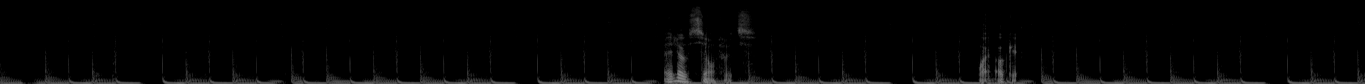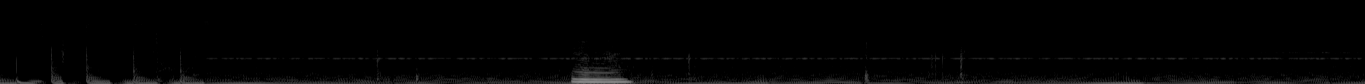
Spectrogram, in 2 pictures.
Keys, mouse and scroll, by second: 0.6 middle click, 1.2 scroll up 1, 1.3 a, 1.5 a, 1.6 middle click, 2.9-3.7 middle drag, 3.7 click, 4.1 shift+middle click, 4.5 Up, 4.7 a, 4.8 a, 5.0 middle click, 5.5 scroll up 1, 6.0 middle click, 6.3-7.0 scroll down 2, 7.0 click, 7.6 scroll down 1, 10.0-10.5 scroll up 3, 10.3 shift+middle click, 11.8 click, 23.7 click, 24.1 middle click, 24.5 shift+click.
